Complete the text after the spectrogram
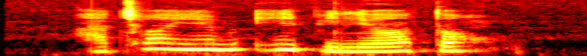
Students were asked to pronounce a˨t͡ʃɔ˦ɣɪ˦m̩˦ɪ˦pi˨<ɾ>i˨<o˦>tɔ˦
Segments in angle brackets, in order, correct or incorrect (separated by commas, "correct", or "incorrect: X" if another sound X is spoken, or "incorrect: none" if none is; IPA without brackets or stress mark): incorrect: l, incorrect: ɔ˦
